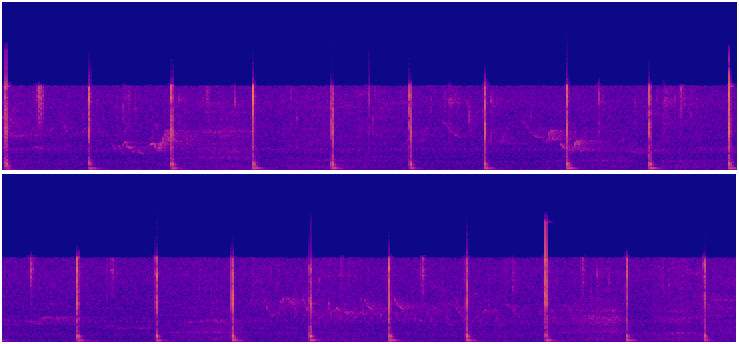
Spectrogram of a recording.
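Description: Fingertips tap and scratch along the rough bark of a thick, solid, dead-looking wooden branch outdoors in the woods. A steady run of short, dry, woody taps comes about twice a second, each dying away almost instantly. A faint bark-scratching texture fills the gaps between them.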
